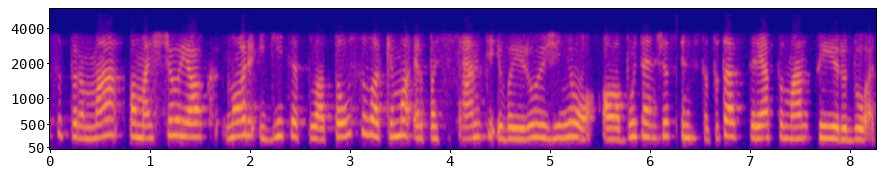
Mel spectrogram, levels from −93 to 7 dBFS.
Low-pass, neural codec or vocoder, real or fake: 5.4 kHz; none; real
